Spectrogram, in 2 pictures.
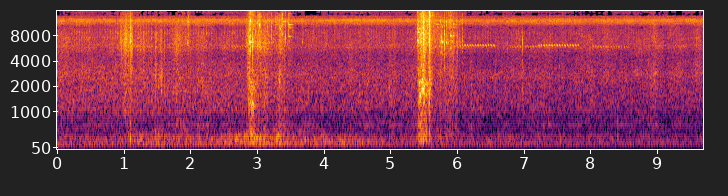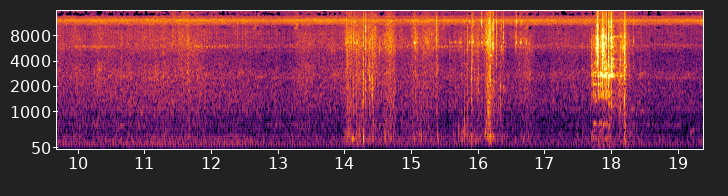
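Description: Footsteps thud softly on wooden planks.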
